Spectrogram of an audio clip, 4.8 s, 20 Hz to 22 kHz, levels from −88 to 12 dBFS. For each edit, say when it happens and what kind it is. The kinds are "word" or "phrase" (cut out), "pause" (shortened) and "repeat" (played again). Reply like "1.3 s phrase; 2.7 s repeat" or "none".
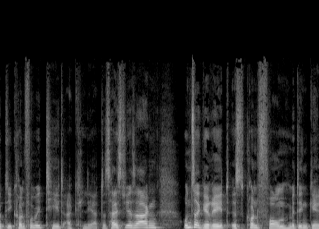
none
